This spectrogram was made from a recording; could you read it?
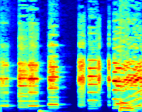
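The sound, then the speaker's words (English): Bright, beeping chiptune music from the first level of Super Mario Brothers plays alone on a game console: short bursts of square-wave melody notes, a brief low buzzy bass note, then a quick rising electronic glide. “It's sound from the whole first level all the way through.”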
